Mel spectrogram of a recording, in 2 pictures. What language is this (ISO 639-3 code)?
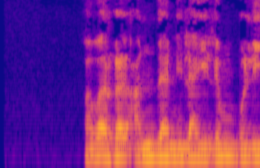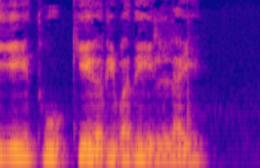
tam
